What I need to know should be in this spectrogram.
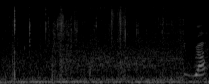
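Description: Bicycle tyres roll over dry leaves.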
